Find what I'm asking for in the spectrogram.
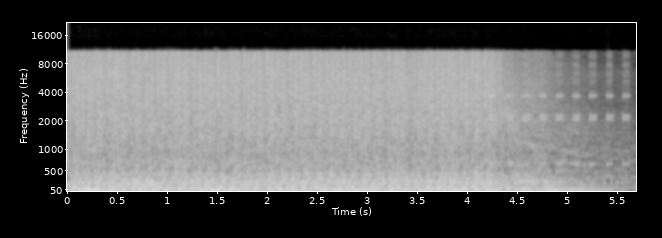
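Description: Automatic rifle bursts rattle out in a dense, continuous barrage of gunfire during a Mass Effect firefight, loud and close, then tail off toward the end.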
